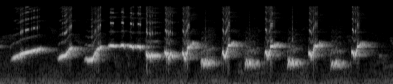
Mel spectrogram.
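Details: White-rumped shama lure song meant to make other shamas answer and sing. Loud, clear whistled notes, mostly sliding upward, alternate between higher and lower pitches at about two per second. A long rising slur opens the phrase. There is no other sound.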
